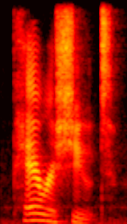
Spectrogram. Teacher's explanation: Parachute. Notice the AR is followed by another vowel, so it says air instead of R, and this A schwas, it takes on the muffled sound.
